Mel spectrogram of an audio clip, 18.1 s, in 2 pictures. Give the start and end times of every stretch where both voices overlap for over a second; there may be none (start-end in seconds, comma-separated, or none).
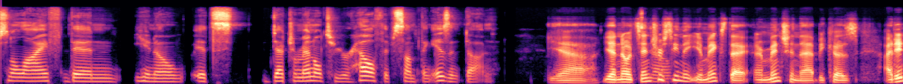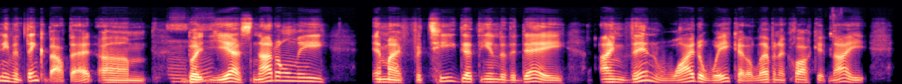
none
